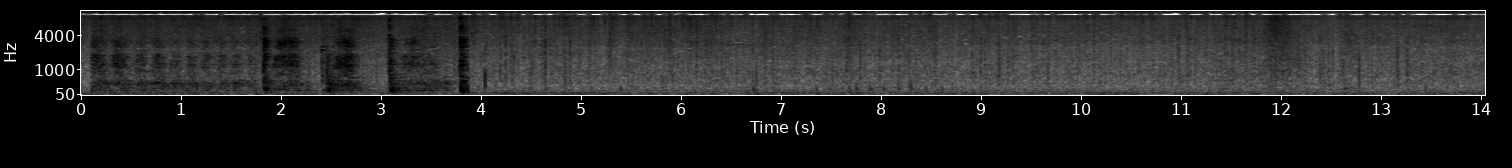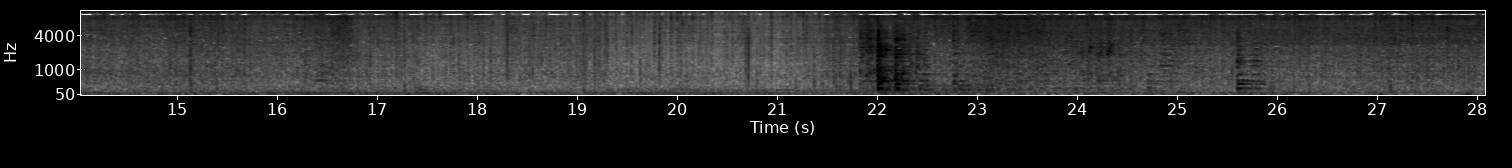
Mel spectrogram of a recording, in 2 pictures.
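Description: Beef burger patties sizzling steadily on a hot steel flat-top griddle. There are short scrapes of a metal spatula on the steel about two to four seconds in, and the sizzle flares louder again about 22 seconds in.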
